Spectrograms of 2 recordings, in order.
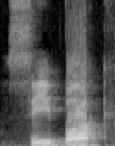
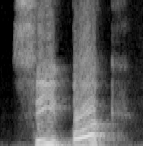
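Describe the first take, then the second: First: Lightly voiced toddler, rising question; a hint of a small child showing off his book; toddler asking. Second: Put-on higher, louder toddler demanding attention; a small child pushing his book at everyone; insistent toddler. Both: A narrator's reading.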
